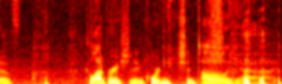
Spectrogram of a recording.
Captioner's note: laugh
